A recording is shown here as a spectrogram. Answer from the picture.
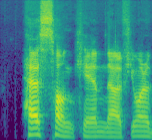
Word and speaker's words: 김혜성: Now, all you Americans say it as Hye Seong Kim, and some say it as Hye Seong Kim. But here's your Korean lesson of the day. It's Hye Seong Kim.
